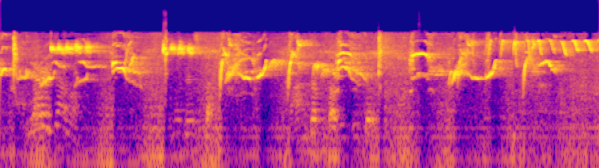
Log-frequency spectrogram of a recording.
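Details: Oriental magpie-robin (kacer) singing from a perch, holding one spot while it sings: rapid, varied whistled and chattering phrases with sharp upslurred notes and high trills, almost continuous, a faint voice briefly underneath.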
